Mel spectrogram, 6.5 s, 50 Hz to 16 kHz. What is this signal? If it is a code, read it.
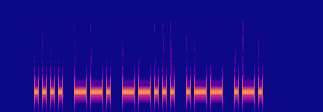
Morse code, heard as a keyed tone, about 15 wpm, 700 Hz. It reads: HG7WR
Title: DXCC-100 Call Signs - 5 Characters - Repeated 2x - 15wpm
